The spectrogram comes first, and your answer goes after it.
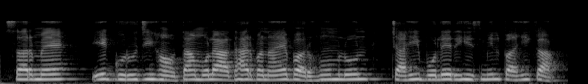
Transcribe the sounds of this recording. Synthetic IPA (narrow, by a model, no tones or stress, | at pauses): səɾmɛ̃eːk̚ɡʊɾud͡ʒiɦãt̪amʊlaːd̪ʱaːɾbənaːebəɾɦuːmloːnt͡ʃaːɦiboːleɾiɦɪsmɪlpaːɦikaː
